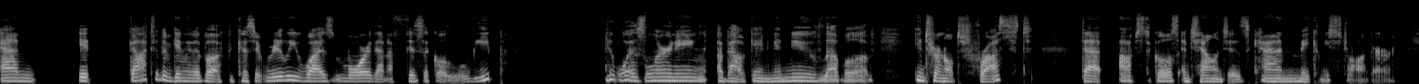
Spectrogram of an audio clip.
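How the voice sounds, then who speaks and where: With vocal fry, a woman speaks at a very deep, low pitch. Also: ordinary pitch variation, moderate pace, dry, close sound with no echo. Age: 60s. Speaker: author and former corporate leader. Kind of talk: interview. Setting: podcast.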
